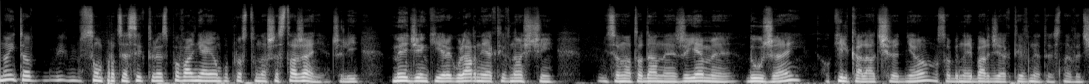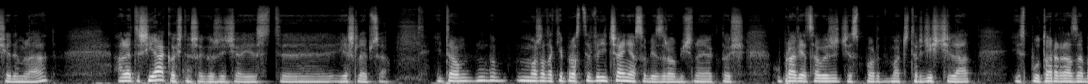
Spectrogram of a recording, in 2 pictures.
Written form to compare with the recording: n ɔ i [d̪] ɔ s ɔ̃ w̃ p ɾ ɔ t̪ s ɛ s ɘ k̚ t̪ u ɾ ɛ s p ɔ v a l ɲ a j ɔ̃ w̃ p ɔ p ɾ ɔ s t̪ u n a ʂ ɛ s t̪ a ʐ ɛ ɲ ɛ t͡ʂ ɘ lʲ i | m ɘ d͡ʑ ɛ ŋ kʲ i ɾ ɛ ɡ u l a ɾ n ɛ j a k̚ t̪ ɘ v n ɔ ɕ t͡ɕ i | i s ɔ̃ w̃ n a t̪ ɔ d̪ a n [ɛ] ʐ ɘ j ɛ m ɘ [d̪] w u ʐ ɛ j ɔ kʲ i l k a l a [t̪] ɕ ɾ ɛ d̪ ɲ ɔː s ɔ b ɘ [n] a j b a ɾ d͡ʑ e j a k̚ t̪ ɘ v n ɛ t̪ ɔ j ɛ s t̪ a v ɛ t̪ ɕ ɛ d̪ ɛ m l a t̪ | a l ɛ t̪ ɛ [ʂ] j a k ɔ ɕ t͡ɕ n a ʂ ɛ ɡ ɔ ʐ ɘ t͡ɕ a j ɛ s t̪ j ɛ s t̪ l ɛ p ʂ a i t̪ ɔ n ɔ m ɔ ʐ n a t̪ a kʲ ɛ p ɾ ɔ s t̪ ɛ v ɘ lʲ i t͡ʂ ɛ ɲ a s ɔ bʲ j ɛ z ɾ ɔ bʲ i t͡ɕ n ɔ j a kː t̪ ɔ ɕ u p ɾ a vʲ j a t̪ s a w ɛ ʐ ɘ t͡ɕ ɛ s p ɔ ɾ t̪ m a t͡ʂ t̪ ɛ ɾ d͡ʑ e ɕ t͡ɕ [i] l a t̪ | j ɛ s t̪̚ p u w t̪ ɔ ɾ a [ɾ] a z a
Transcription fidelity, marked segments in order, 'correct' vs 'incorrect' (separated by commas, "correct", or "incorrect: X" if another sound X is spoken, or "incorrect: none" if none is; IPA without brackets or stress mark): incorrect: t̪, correct, correct, correct, correct, correct, correct, correct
